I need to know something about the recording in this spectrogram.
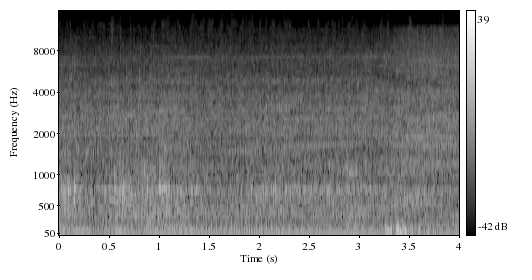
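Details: Honda CR-V at 11,000 km idling after a 140 km trip, about 0 °C: steady low drone with faint uneven rattle, owner suspects gearbox rattle.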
